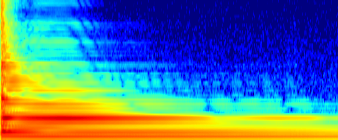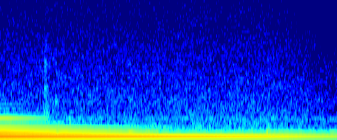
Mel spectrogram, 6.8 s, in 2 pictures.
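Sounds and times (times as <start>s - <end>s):
oud plucked strings: 0.0s - 4.7s.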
